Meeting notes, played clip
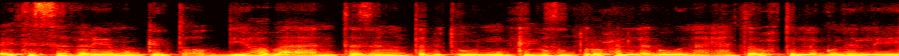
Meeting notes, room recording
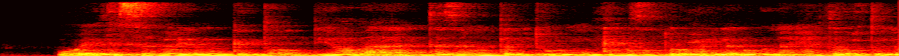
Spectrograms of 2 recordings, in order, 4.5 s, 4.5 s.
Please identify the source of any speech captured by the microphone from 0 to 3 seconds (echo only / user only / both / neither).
echo only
